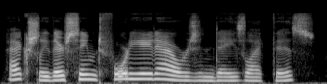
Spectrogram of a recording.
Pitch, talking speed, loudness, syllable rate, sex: 205 Hz, 185 wpm, -15 LUFS, 5.0 syllables/s, female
